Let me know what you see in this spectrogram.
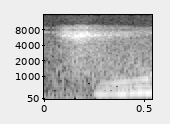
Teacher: فو میں واو مدہ ہے، دونوں ہونٹوں کو گول کر لیجیے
